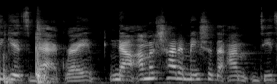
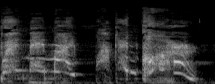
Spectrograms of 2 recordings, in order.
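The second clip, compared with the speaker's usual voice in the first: enraged, very high, drawn-out scream. Retelling finally reaching someone at four in the morning about the car: retelling screaming at someone. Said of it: "I'm screaming".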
